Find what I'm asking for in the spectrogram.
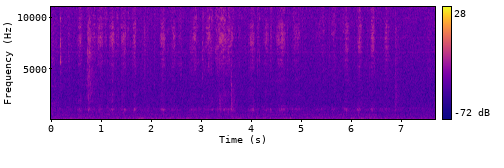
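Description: A pencil sketching a manga-style hand on paper, with soft continuous scratching strokes and light taps, faint and close, with no talk.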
